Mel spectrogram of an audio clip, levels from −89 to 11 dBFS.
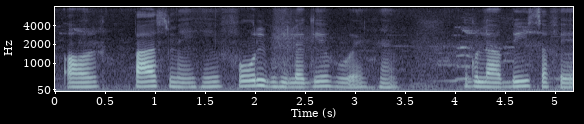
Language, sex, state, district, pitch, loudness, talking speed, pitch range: Hindi, female, Uttar Pradesh, Lucknow, 165 Hz, -21 LUFS, 125 wpm, 155-175 Hz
